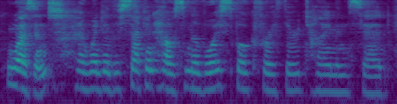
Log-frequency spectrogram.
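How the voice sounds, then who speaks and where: A woman's voice: medium pitch, fairly even intonation, normal speed, darkish tone, poor audio. A middle-aged woman from Canada, a podcast guest telling a personal story vividly and acting out quoted dialogue.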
